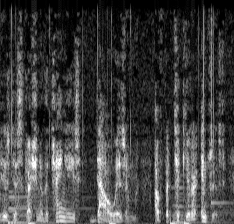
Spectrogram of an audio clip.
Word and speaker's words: Taoism: I found his discussion of the Chinese Taoism of particular interest. Now, that's spelled Taoism and often mispronounced Taoism.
